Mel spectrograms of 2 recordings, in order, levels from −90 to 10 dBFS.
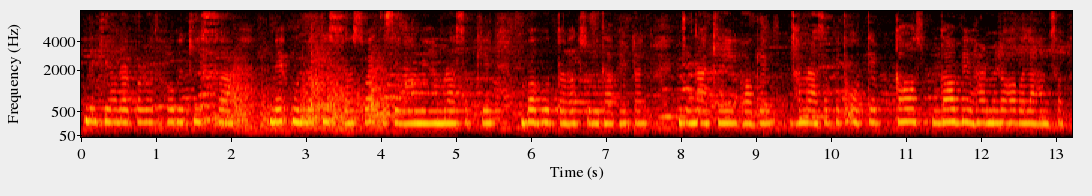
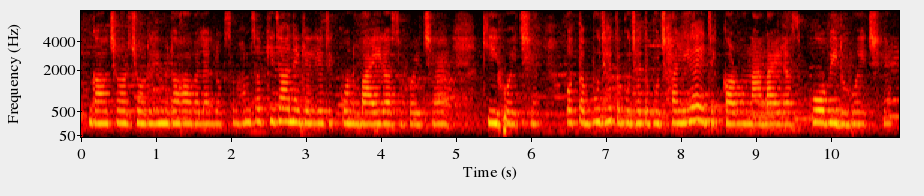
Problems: background sounds at intervals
